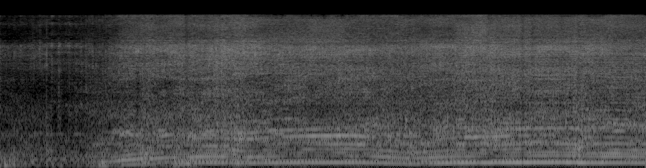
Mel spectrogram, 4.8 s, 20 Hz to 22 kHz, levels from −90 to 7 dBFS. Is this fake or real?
fake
